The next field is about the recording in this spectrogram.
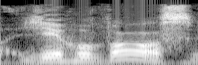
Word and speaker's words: Jehova: En sak som jag reagerade på, det var just det att man sa Jehovas vittnen och inte Jehovas vittnen. Eh, säger ni Jehovas vittnen? Precis, betoningen Eller? ligger på sista A. Jehova.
